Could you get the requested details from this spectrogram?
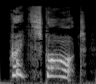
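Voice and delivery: high startled cry of relief. A narrator's reading. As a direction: gasp it out in amazement. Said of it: "cried Edmund".

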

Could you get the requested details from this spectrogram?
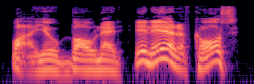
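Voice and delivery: rude dwarf voice rising loud; scornful dwarf. A narrator's reading. Diggle answering Edmund's question, scornful. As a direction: scold a fool impatiently.

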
